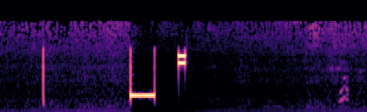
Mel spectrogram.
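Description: Telephone tones after a disconnected call: a faint click, then one longer steady beep followed by a shorter, higher beep, over quiet background hiss.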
